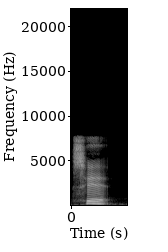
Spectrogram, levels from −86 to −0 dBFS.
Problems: none marked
